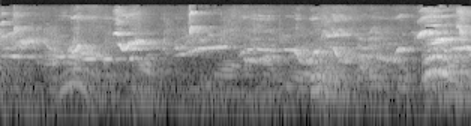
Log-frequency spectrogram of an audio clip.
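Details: Murai batu, the Oriental magpie-robin, delivering a varied loud song of harsh squawks, rising whistles and scratchy chatter that runs without break, ending on a burst of high notes.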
